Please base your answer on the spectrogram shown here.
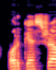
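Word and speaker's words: orchestra: ऑर्केस्ट्रा जी बिल्कुल इसका pronunciation यही है ऑर्केस्ट्रा बोलते हैं इसको और यह ग्रुप होता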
